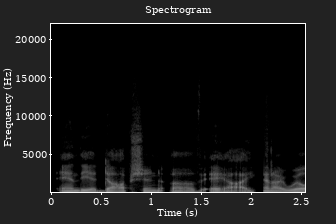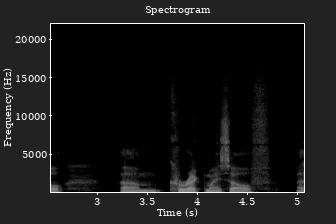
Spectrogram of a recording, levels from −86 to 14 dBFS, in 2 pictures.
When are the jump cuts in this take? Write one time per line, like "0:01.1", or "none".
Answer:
0:02.1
